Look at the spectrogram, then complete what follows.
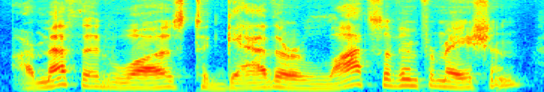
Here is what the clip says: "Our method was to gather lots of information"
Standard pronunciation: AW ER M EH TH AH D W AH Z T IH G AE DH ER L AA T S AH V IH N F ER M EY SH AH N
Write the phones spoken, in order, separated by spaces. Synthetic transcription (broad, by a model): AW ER M EH TH AH D W AH Z T IH G AE DH ER L AA T S AH V IH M F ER M EY SH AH N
